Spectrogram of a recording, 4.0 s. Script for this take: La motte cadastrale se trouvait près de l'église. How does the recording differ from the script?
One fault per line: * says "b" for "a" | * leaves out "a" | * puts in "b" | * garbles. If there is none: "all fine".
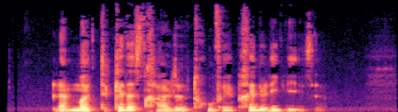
* leaves out "se"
